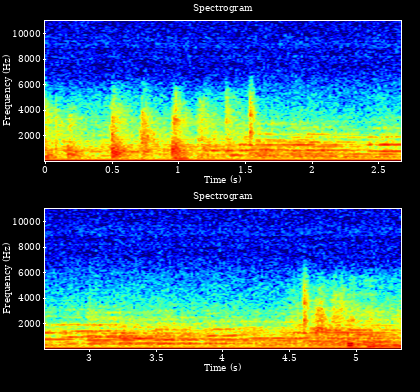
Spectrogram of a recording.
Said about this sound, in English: Bells. Oh, merry, merry bells.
